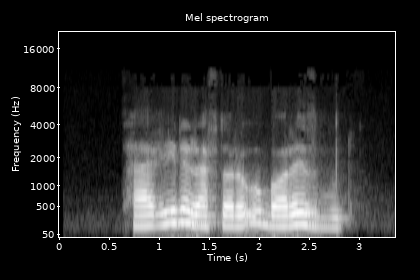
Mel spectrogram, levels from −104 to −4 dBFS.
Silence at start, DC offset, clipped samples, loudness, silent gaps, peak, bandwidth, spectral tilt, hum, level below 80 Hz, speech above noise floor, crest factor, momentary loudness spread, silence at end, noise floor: 0.75 s; under 0.1%; under 0.1%; -15 LUFS; none; -2 dBFS; 4.4 kHz; -12 dB/octave; none; -62 dBFS; 62 dB; 14 dB; 13 LU; 0.55 s; -76 dBFS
